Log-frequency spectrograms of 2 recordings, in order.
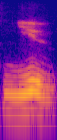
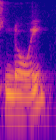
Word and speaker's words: Neu: I used to think that their name was pronounced New. It's the band from Germany that they first put out their albums in the early 70s, and you spell their band name N-E-U, but it's definitely pronounced Noi.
